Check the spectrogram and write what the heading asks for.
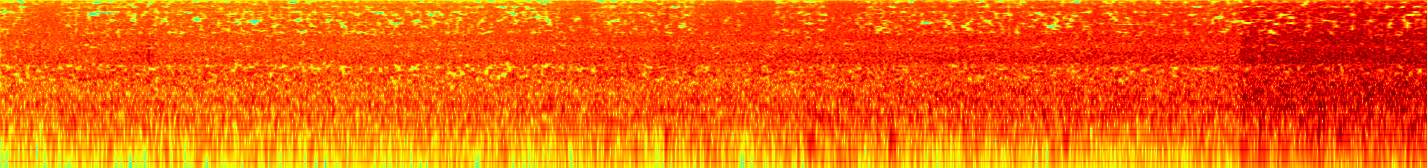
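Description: A river rushing through the gorge below a footbridge: the East Fork Quinault River. It is a steady wash of water noise that slowly grows louder, with a sudden step up shortly before the end.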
